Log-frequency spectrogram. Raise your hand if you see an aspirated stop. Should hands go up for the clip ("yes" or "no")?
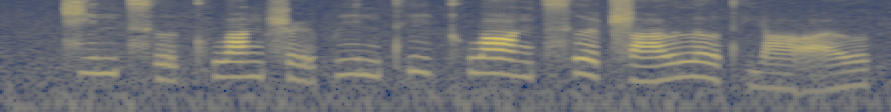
yes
